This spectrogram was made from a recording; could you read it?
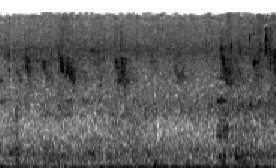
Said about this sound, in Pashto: اوبه نیسه لاسونه دا صابون هم در واخله زه به ګرمې اوبه در واچوم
